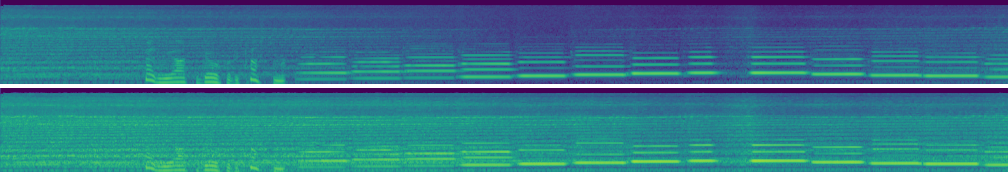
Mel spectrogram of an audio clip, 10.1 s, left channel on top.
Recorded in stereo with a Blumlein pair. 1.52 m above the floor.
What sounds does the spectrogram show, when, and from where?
0.0 s a drone: 60° right; by 10.1 s 35° right
1.4 s a man speaking: 10° right
3.0 s a flute: 20° right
